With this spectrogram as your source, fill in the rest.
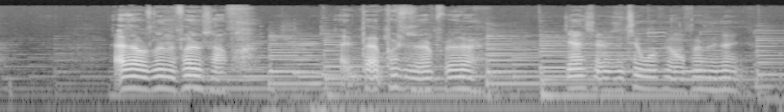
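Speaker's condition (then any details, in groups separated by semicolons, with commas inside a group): Parkinson's disease; four or five timed Parkinson's medications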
